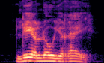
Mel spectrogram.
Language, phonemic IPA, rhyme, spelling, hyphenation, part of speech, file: Dutch, /ˌleːr.loːi̯.əˈrɛi̯/, -ɛi̯, leerlooierij, leer‧looi‧e‧rij, noun, Nl-leerlooierij.ogg
- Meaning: 1. tanning, process of treating hides with tan 2. a tanning business, a tanner's workshop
